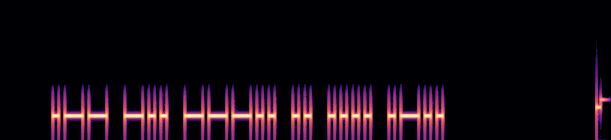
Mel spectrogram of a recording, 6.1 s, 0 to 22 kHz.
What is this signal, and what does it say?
Morse code, heard as a keyed tone, about 20 wpm, 700 Hz. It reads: WD8IHL
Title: USA Call Signs 20wpm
